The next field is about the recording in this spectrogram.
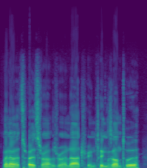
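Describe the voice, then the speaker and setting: A man reading a visual novel aloud as a let's-play host, with measured, earnest narration. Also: on the low side, flat delivery, vocal fry, smooth, no room sound. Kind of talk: dramatic read-aloud narration with casual asides.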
